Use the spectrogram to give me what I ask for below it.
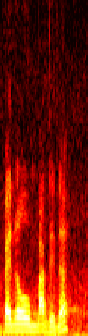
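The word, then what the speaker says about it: Benalmádena: are eating we're in benil madina i'm told that's a correct pronunciation on the south coast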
